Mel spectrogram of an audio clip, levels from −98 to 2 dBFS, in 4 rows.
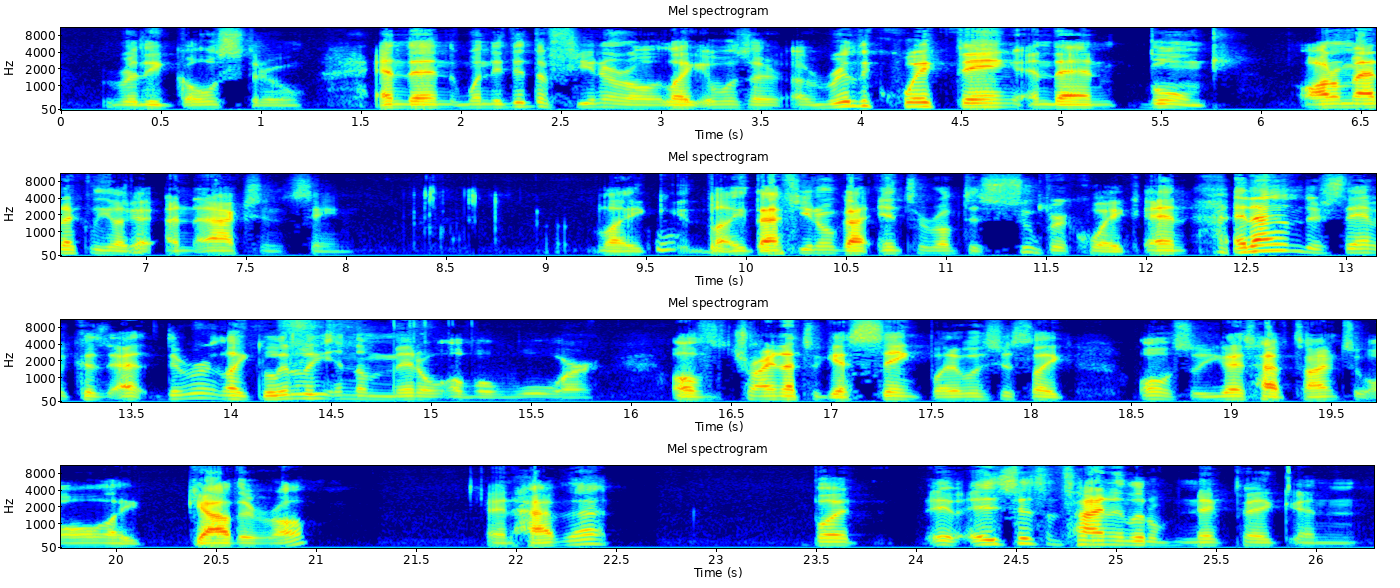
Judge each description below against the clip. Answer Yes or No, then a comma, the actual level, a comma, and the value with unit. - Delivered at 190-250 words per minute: Yes, average, 195 wpm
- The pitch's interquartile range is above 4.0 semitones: No, average, 3.7 semitones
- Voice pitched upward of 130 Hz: No, low, 125 Hz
